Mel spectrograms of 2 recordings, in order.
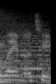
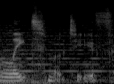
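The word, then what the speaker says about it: leitmotif: Is that how you say it, or is it late motif? I think it's French, so you probably dropped that T. I feel like le motif.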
